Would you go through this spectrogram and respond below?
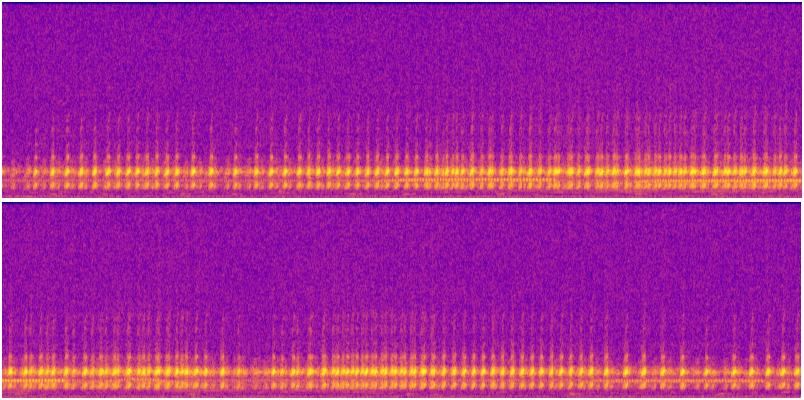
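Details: Continuous chorus of singing tree frogs in a pond on an April night in north-east Italy, rapid harsh pulses pouring out without pause, layered over the even, sustained trill of mole crickets.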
